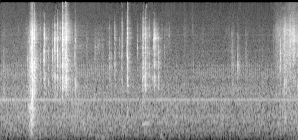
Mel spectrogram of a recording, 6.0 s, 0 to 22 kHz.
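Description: Scissors snipping a 3 cm wide strip of paper for a handmade Harry Potter album, a few crisp close cuts in short bursts with quiet gaps between, no talking.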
